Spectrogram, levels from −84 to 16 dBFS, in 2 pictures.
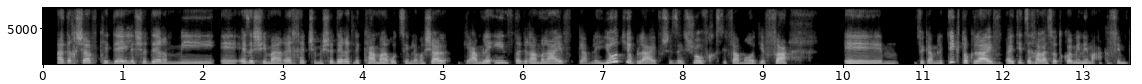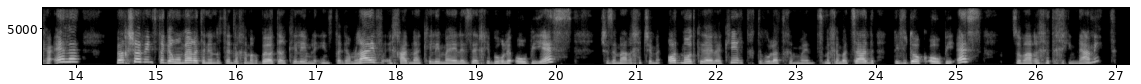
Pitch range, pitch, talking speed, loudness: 190-240 Hz, 210 Hz, 140 wpm, -21 LUFS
